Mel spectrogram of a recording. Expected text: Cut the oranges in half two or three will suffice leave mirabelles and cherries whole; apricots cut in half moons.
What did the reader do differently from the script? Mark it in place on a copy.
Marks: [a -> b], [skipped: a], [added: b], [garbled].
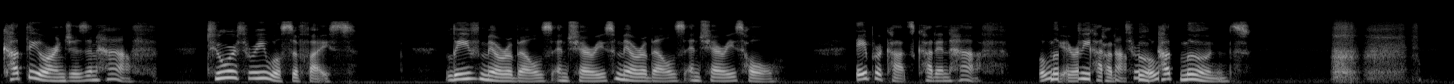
Cut the oranges in half two or three will suffice leave mirabelles and cherries [added: mirabelles and cherries] whole; apricots cut in half [garbled] moons.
